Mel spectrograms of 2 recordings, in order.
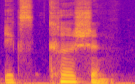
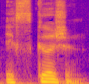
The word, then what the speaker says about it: excursion: 不是大家读的 excursion，应该读 excursion。那么加上 k 要转成 g，清辅音浊化，这点同学们一定要注意啊。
